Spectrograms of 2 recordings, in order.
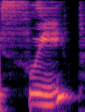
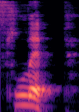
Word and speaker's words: slip: It's not sleep, it's not dormir, because that would be sleep like this. It's slip. So we want to keep our mouth very small to pronounce this correctly, which I do hear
